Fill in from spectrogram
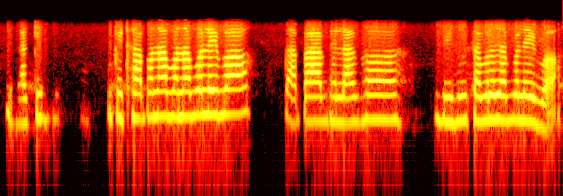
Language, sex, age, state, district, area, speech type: Assamese, female, 18-30, Assam, Sivasagar, rural, conversation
